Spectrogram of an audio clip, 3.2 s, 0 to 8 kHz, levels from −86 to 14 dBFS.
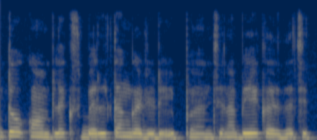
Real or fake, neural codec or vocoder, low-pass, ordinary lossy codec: real; none; 7.2 kHz; none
